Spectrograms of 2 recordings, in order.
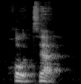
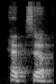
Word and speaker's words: Hotep: In the Coptic dialect, that's spelled Hotep. People often hear the term Hotep, but Hetep or Hotep, dialectal variants of the same term and so forth.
